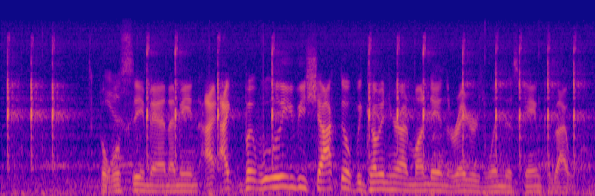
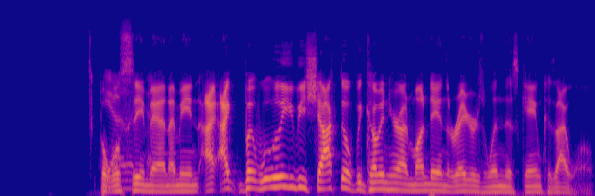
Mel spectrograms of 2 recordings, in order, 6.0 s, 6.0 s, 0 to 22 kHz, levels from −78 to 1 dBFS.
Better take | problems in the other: second | keyboard typing; loud; peak level with the speech

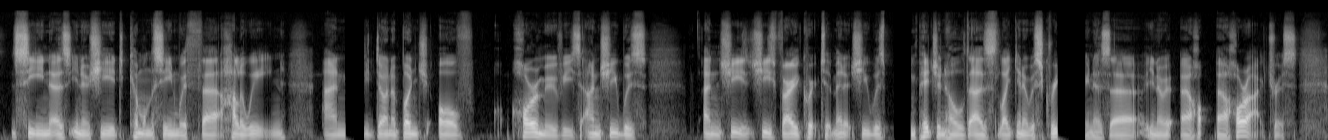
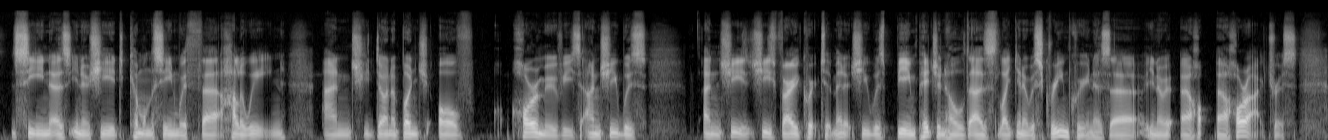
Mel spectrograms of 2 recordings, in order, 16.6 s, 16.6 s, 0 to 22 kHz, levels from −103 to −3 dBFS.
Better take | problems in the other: second | audio cutting out; at 4.5 s, at 11 s and at 13 s

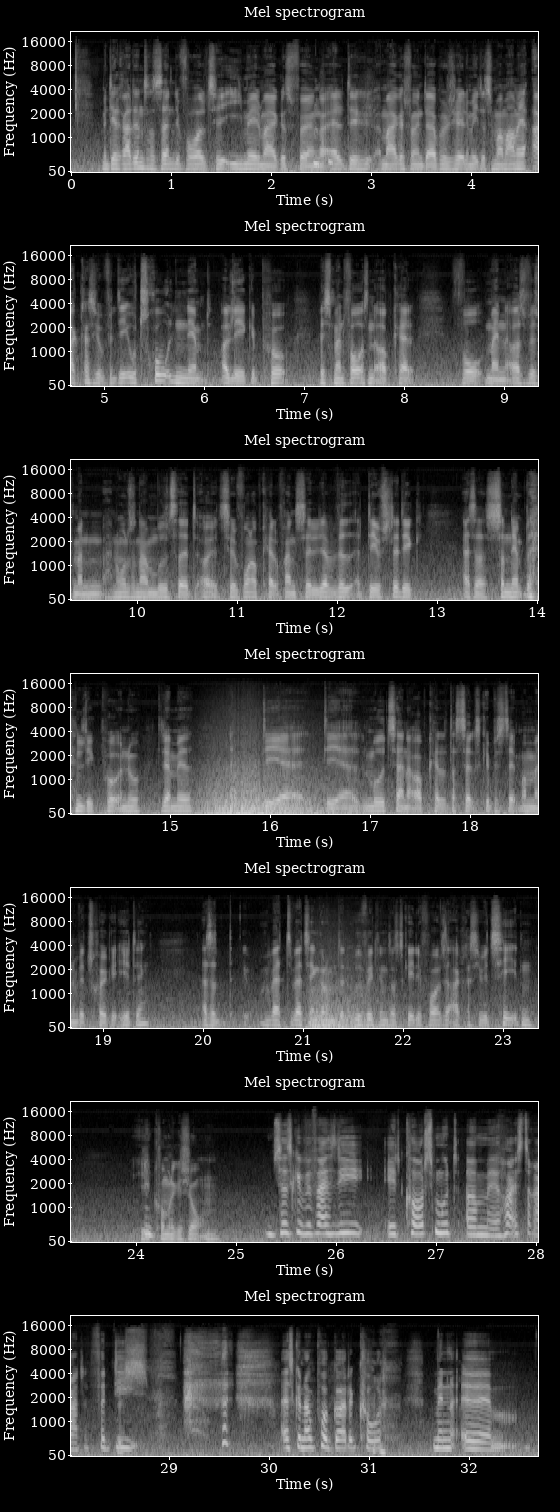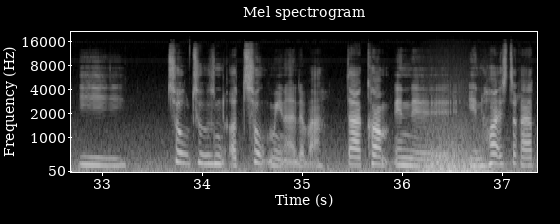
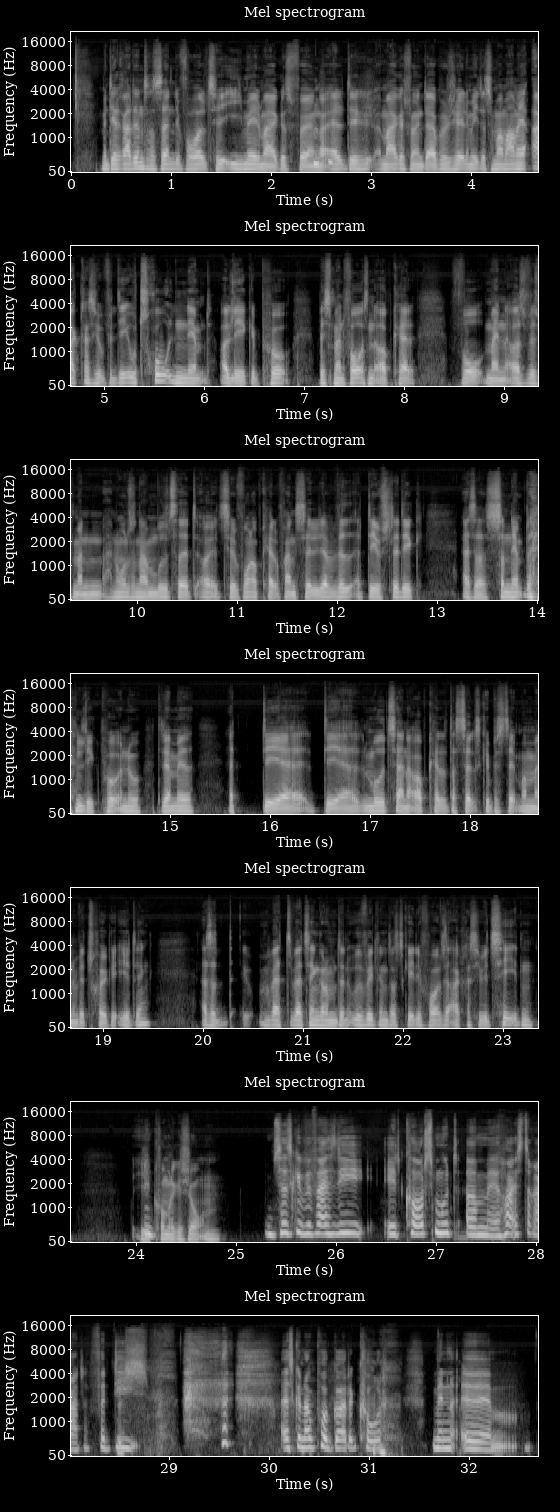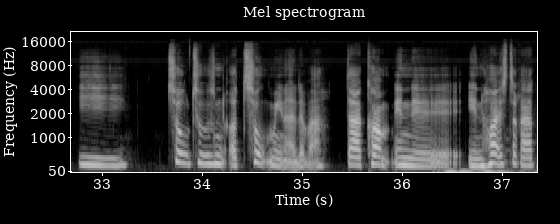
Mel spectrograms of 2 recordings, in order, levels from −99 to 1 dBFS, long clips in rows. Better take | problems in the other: second | wind noise on the microphone; occasional gusts; 15 dB below the speech

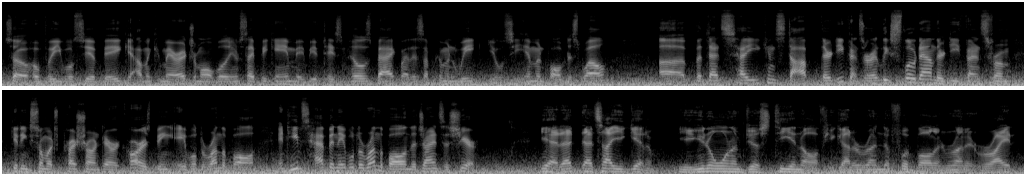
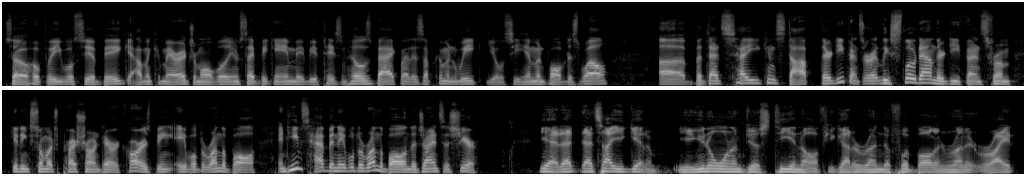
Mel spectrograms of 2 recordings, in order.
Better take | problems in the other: second | wind noise on the microphone; occasional gusts; 10 dB below the speech

